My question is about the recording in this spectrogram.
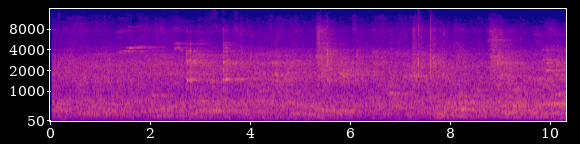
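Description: Background chatter in a large hall, with several sharp metallic clinks of steel barbell collars and plates, a few of them ringing briefly.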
